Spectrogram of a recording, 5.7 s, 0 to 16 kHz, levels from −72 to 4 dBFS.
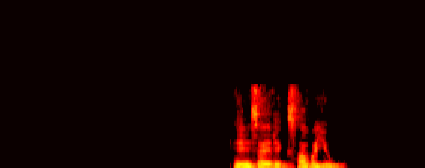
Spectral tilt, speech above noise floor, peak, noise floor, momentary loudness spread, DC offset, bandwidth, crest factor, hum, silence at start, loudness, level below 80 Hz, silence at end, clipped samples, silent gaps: -5.5 dB/octave; over 68 dB; -6 dBFS; under -90 dBFS; 9 LU; under 0.1%; 8.2 kHz; 22 dB; none; 3.1 s; -22 LUFS; -70 dBFS; 1.1 s; under 0.1%; none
